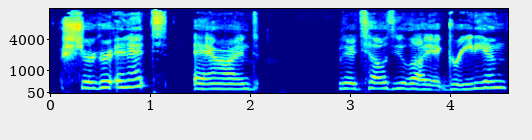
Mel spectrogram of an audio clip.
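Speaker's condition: Down syndrome

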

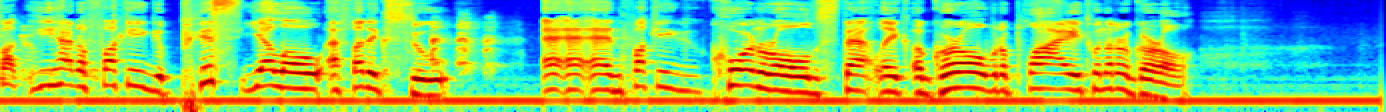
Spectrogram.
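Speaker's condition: No condition

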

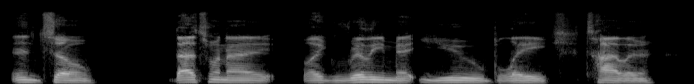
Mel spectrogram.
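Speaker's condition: Cerebral palsy; since birth

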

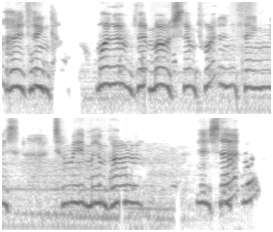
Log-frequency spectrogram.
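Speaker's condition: ALS; voice has obviously changed, once thought unable to sing, singing helps speaking and breathing

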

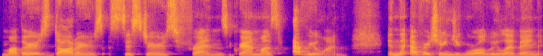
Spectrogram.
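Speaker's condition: No condition

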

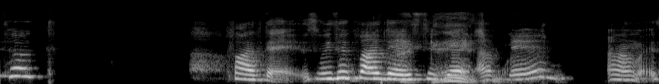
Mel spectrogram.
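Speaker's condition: Cerebral palsy; quadriplegic

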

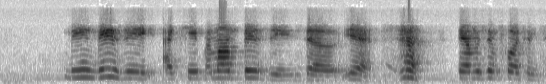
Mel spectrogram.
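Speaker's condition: Down syndrome; occupational therapy from 2 months

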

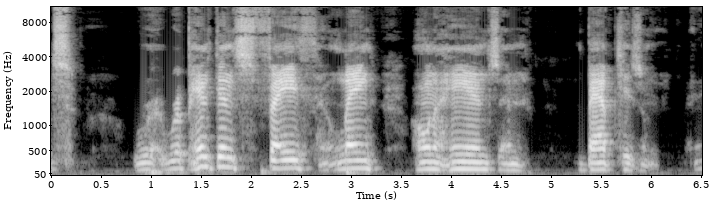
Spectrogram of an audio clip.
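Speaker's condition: Cerebral palsy; wheelchair user

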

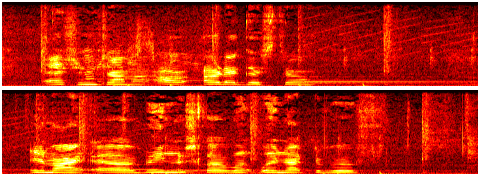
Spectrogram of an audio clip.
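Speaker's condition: Cerebral palsy; wheelchair user

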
